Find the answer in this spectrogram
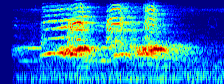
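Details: Indian hornbill, known in Marathi as Dhanesh, near Sawantwadi in Sindhudurg district, Maharashtra, giving three harsh, honking, squealing notes in quick succession over about two seconds, in a quiet setting.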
